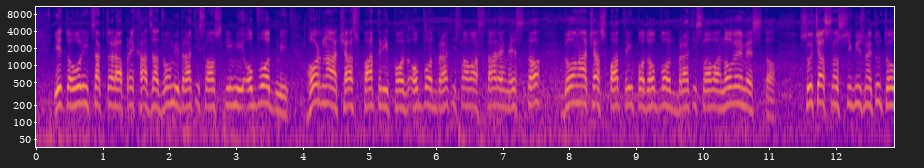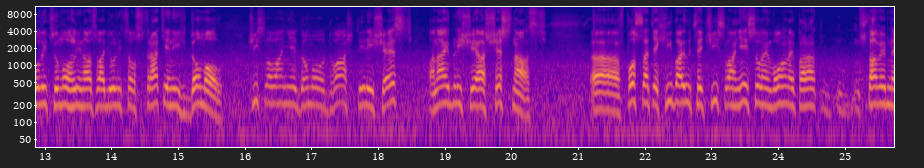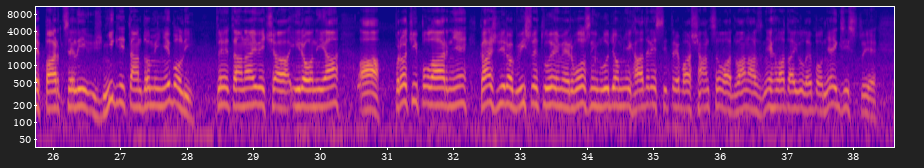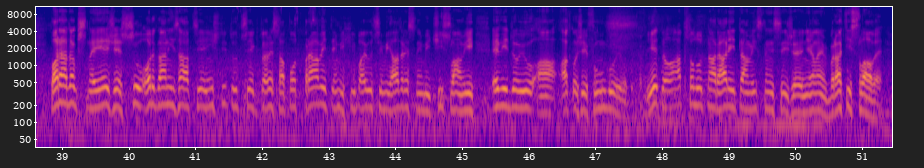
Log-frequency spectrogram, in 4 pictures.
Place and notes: Unedited recording of a talk about local neighbourhood.
Bratislava, Slovakia, 13 June 2016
